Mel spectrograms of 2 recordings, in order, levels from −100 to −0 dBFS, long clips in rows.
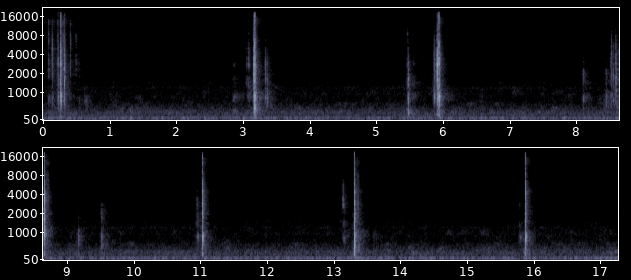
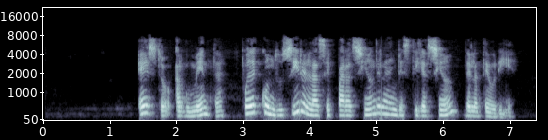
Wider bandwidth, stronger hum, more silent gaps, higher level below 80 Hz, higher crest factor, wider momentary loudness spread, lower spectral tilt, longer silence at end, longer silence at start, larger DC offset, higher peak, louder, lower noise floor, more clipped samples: first, 16 kHz vs 7.8 kHz; neither; neither; second, -68 dBFS vs -58 dBFS; first, 40 dB vs 18 dB; first, 26 LU vs 8 LU; second, -0.5 dB/octave vs -5 dB/octave; first, 1.35 s vs 0.35 s; second, 0.25 s vs 1.45 s; neither; second, -8 dBFS vs -2 dBFS; second, -38 LUFS vs -18 LUFS; second, -69 dBFS vs -76 dBFS; neither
